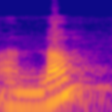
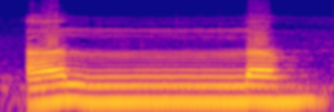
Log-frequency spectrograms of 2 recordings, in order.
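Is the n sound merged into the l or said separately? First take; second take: separate; merged. First: The n is pronounced clearly before the l. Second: The n merges fully into the l sound. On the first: The speaker calls it wrong. "Jadi bacanya bukan anlam" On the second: The speaker calls it right. "melainkan alam"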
